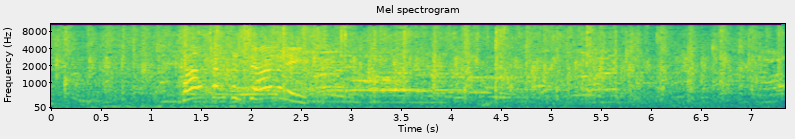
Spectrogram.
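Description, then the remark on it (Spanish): A large crowd at Munich's train station claps steadily and continuously to welcome arriving refugees, with excited shouts and cheering voices rising over the dense applause, loud and sustained throughout. “Aplaudieron a los que han emprendido un largo viaje, han huido de la guerra.”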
